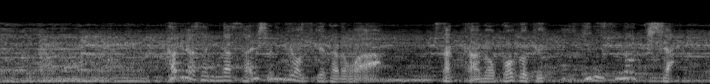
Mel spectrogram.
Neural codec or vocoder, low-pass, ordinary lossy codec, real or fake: vocoder, 22.05 kHz, 80 mel bands, HiFi-GAN; 7.2 kHz; none; fake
